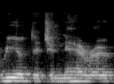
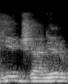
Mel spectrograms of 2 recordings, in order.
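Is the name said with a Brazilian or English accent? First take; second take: English; Brazilian. First: It is said with an English accent. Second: It is said with a Brazilian Portuguese accent.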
